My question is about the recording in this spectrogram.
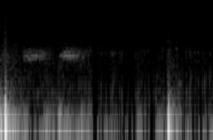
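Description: Faint repeated cawing of a bird in the first half. Two sharp, dull low thumps are louder, one at the very start and one near the end.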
